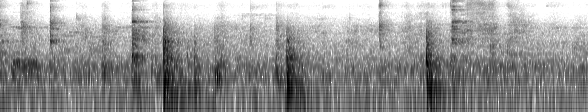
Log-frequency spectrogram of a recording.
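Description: Eating at a table: a metal spoon clinking against a small glass bowl, and dishes knocking on the tabletop, several separate sharp clicks and knocks over a few seconds.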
